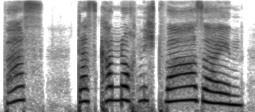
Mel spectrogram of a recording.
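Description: A woman voicing a young girl who speaks in a high, whiny, plaintive way. The girl is upset and indignant. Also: slow pace, a bit bright, dry recording, clean studio sound, full character voice.

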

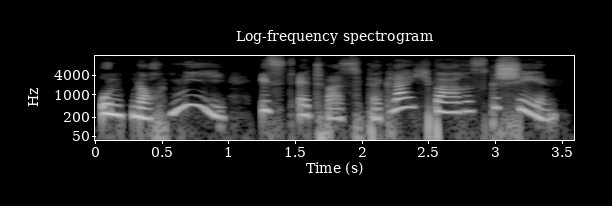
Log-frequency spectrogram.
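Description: A woman voicing a small female Christmas elf who speaks in a very high, formal and courtly way. The elf is polite but urgent. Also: big pitch swings, takes it slowly, darkish tone, dry recording, clean studio sound, exaggerated voice. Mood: earnest.

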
